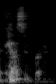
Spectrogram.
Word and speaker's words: Casa Grande: Grande would be more accurate, but locals don't say it like that. Locals say Casa Grande.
